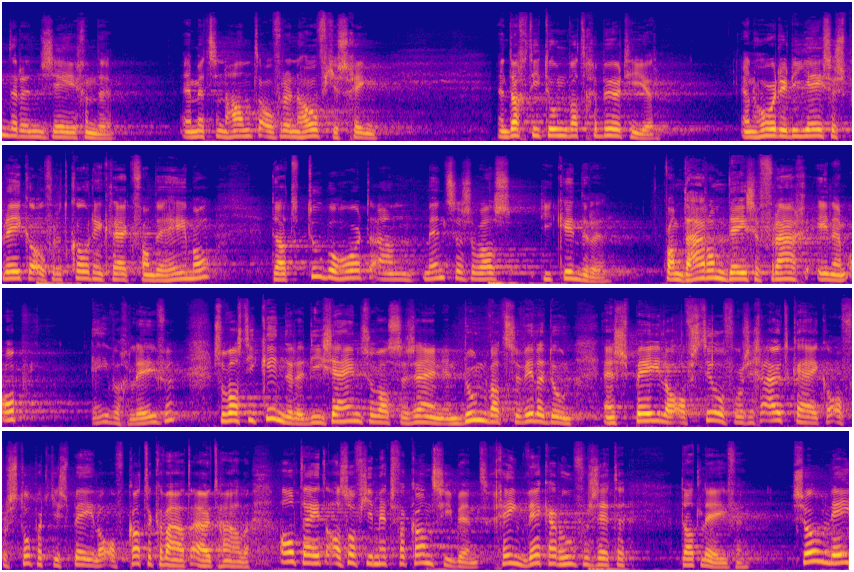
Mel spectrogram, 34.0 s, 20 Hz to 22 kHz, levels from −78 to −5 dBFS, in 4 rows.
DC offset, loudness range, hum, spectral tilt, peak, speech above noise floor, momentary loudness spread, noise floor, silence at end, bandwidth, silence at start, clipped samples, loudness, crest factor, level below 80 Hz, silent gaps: under 0.1%; 4 LU; none; -4 dB/octave; 0 dBFS; 29 dB; 10 LU; -48 dBFS; 0 s; 16.5 kHz; 0 s; under 0.1%; -20 LUFS; 20 dB; -42 dBFS; none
